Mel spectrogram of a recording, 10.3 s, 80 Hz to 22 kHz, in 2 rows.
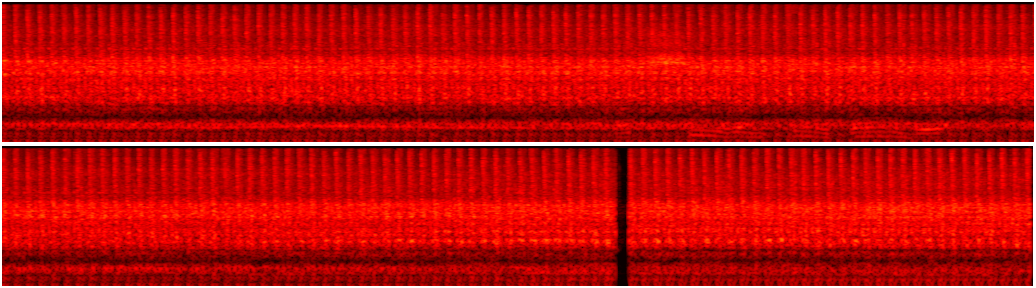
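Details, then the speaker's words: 1998 Yamaha Grizzly 600 ATV after wet clutch rebuild with one-way bearing reinstalled correctly: steady single-cylinder putter, slightly lumpy and idling a little hard as if on choke, holding even; normal idle. "Start it up. Sounds good. It does kind of sound like a choke light. Does kind of sound like it's idling a little hard."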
